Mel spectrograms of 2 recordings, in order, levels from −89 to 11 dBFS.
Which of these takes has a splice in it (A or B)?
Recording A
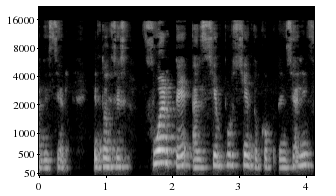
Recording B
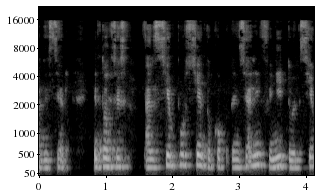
B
